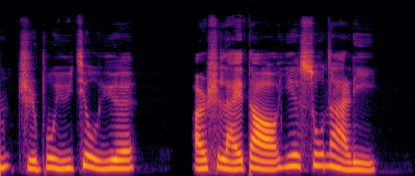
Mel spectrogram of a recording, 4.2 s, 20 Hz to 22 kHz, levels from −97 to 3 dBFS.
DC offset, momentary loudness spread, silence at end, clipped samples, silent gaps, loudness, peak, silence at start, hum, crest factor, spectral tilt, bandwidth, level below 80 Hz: under 0.1%; 9 LU; 0.4 s; under 0.1%; 1.77-1.92 s; -21 LUFS; -6 dBFS; 0 s; none; 16 dB; -6 dB/octave; 14.5 kHz; -66 dBFS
